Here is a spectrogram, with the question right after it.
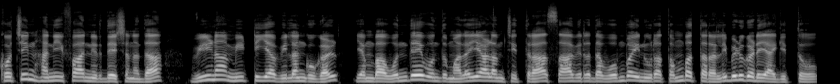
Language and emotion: Kannada, neutral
